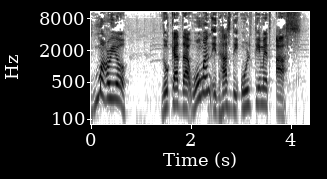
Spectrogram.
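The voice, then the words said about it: Puerto Rican Spanish-accented English. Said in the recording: “people think it's a fake accent, but it's actually my butchered Spanish from Puerto Rico”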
